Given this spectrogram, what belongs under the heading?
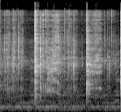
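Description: Dry fruits fried beforehand are stirred into sweet rice kheer in a pot, a spoon scraping and clinking against the metal in three distinct strokes over steady soft background noise.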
